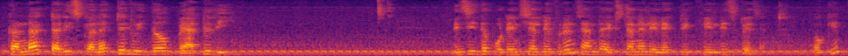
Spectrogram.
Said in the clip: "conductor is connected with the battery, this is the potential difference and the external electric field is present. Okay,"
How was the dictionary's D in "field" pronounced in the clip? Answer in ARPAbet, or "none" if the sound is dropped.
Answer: D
